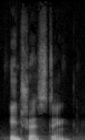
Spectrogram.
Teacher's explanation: The word interesting has the stressed part on the first syllable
